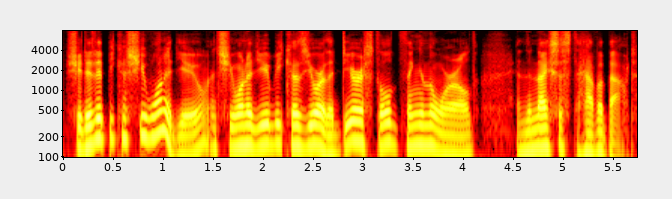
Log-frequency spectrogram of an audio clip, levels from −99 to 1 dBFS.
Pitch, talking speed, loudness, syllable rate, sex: 140 Hz, 280 wpm, -18 LUFS, 7.2 syllables/s, male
